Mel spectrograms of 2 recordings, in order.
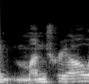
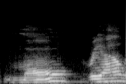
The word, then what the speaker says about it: Montreal: English people say Montreal like it has a U, and French say Montreal like it has a long O. Only Americans say Montreal.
